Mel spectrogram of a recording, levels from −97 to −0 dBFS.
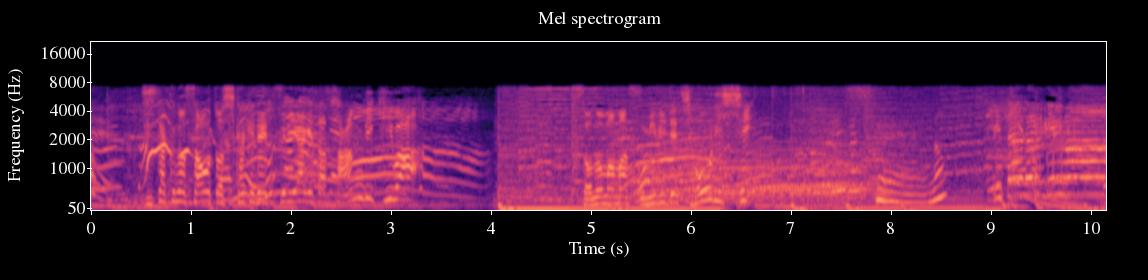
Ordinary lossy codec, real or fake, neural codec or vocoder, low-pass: none; real; none; 7.2 kHz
